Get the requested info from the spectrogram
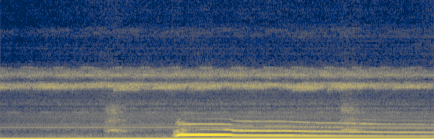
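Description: A wolf howl: one long howl starting about three seconds in, sliding slowly down in pitch, over a steady low hum and a thin high whine.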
